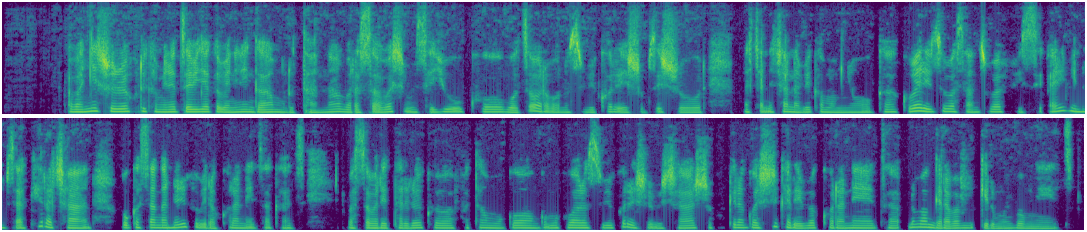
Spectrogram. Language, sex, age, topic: Rundi, female, 25-35, education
